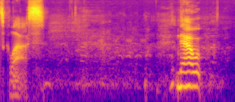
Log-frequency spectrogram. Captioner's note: attendees laughing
